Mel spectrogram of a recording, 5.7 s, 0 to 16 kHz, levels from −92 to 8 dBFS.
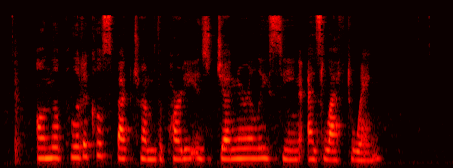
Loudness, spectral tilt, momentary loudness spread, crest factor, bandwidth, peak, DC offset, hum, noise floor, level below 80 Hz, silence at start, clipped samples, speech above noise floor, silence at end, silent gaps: -46 LUFS; -4 dB/octave; 7 LU; 18 dB; 11.5 kHz; -28 dBFS; under 0.1%; none; -81 dBFS; -88 dBFS; 0.15 s; under 0.1%; 35 dB; 0.9 s; none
